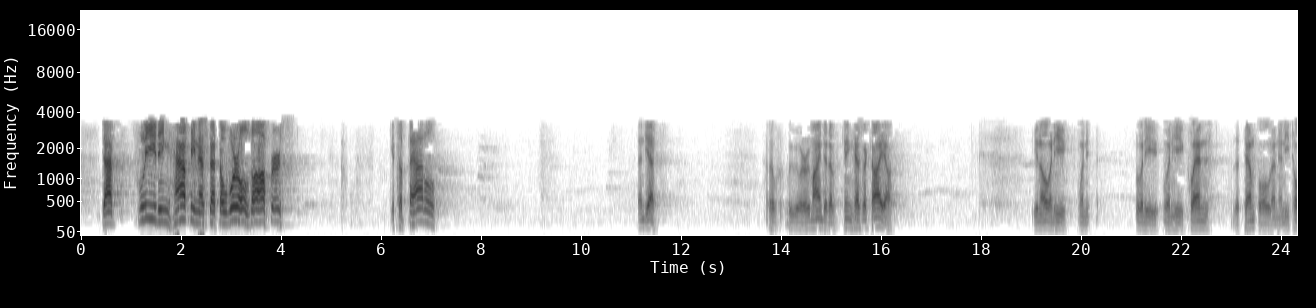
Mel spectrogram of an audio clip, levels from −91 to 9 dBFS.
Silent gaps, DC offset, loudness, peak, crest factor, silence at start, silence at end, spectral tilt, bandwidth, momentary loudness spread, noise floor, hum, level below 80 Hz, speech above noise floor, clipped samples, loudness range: none; under 0.1%; -20 LUFS; -2 dBFS; 22 dB; 0.45 s; 0 s; -6.5 dB/octave; 3.8 kHz; 25 LU; -75 dBFS; none; -76 dBFS; 54 dB; under 0.1%; 20 LU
